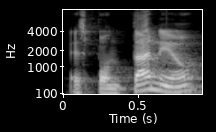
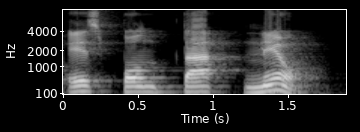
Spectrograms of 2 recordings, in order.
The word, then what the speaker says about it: espontáneo: ortografía Entonces por ejemplo yo como nativo espontáneo digo espontáneo y pronuncio eo en una sola sílaba lo pronunció como diptongo Pero según las reglas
